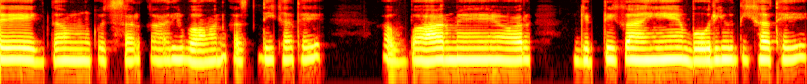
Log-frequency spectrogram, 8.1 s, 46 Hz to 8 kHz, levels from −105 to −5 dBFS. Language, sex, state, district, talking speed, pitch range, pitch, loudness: Chhattisgarhi, female, Chhattisgarh, Korba, 135 wpm, 200-215 Hz, 210 Hz, -19 LUFS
